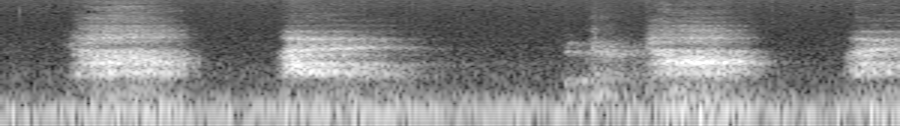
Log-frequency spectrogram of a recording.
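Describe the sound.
Deep human breathing, a few slow, loud breaths drawn in and let out, each a broad airy rush that swells and fades, with pauses between them and a low steady hum underneath.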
